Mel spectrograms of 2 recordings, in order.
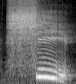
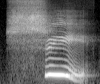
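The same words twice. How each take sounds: First: The sh sound is soft, palatalized. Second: The sh sound is hard, not softened. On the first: The speaker calls it wrong. "We can't, we can't read it like she" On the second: The speaker calls it right. "we will pronounce this sound hard anyway"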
